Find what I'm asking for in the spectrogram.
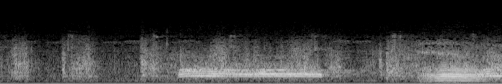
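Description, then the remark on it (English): A train pulls in amid rhythmic rumbling and hissing bursts, its whistle sounding two long, steady, reedy blasts, the second slightly higher and louder, with no talking. “The train's pulling in.”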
